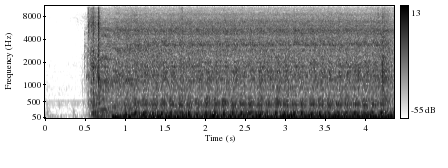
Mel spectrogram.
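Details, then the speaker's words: Mercedes W203 with turbocharged M104 engine and new fuel surge tank; starter churns about four seconds without firing because the fuel pump was left switched off; crank no start. "i need to switch on the fuel pump"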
